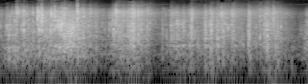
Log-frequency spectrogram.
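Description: Dense, irregular crackling and rustling right against the microphone, like a hand or hair rubbing over it.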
